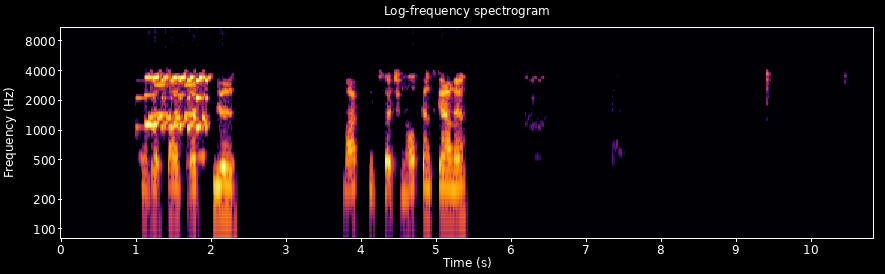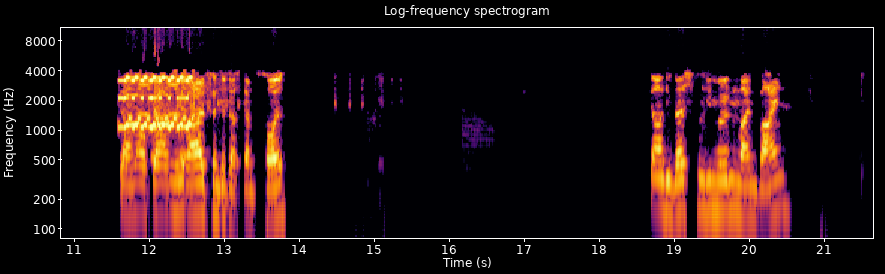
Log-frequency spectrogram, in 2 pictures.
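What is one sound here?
An elderly man speaks calmly through an online call, in short bursts with pauses.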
